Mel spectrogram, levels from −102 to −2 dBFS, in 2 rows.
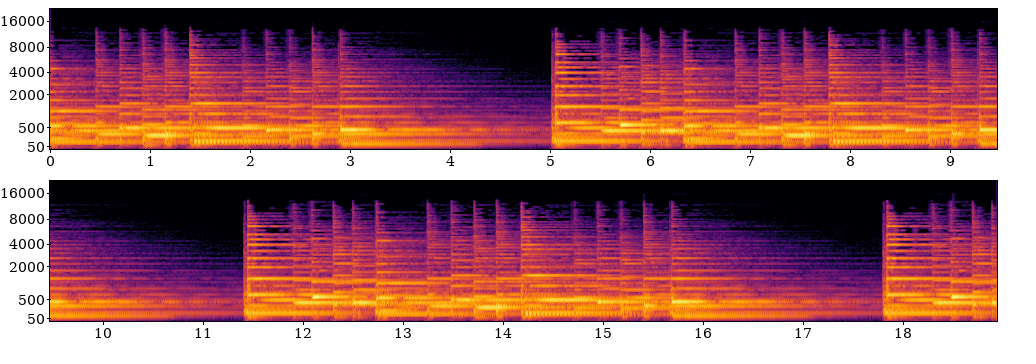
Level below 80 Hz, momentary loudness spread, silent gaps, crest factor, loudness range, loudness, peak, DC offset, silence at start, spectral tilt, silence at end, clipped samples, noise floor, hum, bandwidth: -58 dBFS; 13 LU; none; 16 dB; 4 LU; -16 LUFS; 0 dBFS; under 0.1%; 0 s; -5.5 dB/octave; 0 s; under 0.1%; -44 dBFS; none; 12.5 kHz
